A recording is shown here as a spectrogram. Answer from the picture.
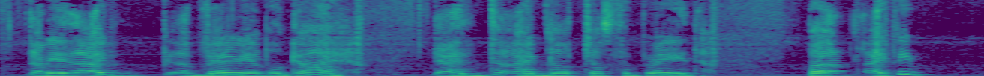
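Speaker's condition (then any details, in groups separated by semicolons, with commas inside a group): Motor neuron disease; wheelchair user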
